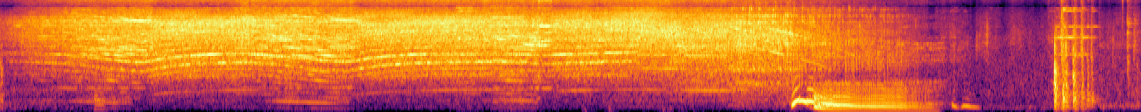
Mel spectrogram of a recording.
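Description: A power drill runs continuously for about eight seconds, boring a hole in metal for a wood stove chimney pipe, its whine rising and falling before winding down, followed by brief clattering knocks near the end.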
